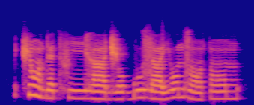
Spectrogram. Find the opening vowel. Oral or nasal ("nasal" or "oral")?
nasal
